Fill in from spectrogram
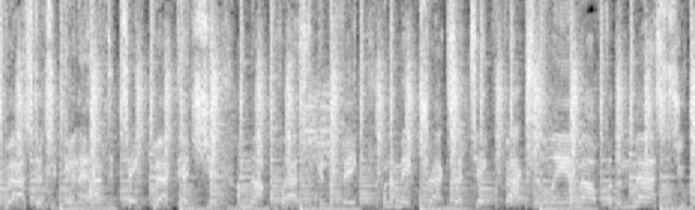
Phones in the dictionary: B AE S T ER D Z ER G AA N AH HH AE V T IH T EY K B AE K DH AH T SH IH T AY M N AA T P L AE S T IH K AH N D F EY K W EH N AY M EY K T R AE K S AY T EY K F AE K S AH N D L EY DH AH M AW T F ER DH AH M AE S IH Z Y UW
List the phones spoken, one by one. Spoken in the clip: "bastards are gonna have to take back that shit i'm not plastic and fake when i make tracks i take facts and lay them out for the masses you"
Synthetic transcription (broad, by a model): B AE S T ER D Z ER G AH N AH HH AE F T IH T EY K B AE K DH AH T SH IH T AY M N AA T P L AE S T IH K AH N F EY K W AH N AY M EY K T R AE K S AY T EY K F AE K S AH N L EY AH M AW T F ER DH AH M AE S IH Z Y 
